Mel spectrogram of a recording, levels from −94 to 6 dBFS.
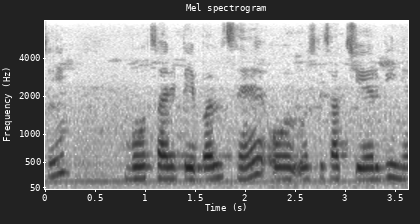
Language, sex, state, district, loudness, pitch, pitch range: Hindi, female, Haryana, Jhajjar, -16 LUFS, 205 Hz, 200-215 Hz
